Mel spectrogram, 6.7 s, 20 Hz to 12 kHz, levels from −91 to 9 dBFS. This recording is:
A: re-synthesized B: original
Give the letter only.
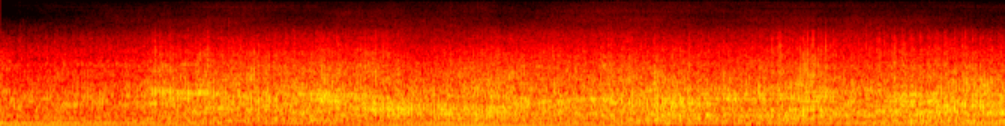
B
